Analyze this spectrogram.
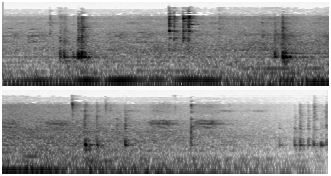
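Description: Metal tongs clinking and scraping against a stainless-steel mesh strainer and a ceramic plate as boiled mutton trotters are lifted out and set down: a few sharp clinks at irregular intervals, the loudest about three and a half seconds in, over a steady low hum.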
